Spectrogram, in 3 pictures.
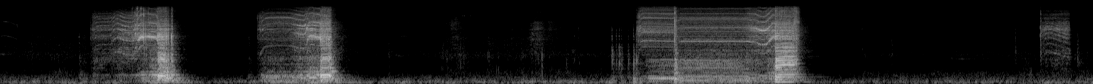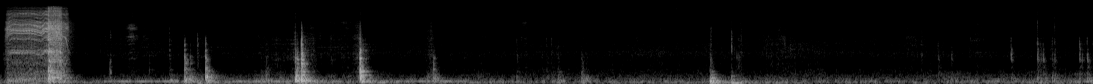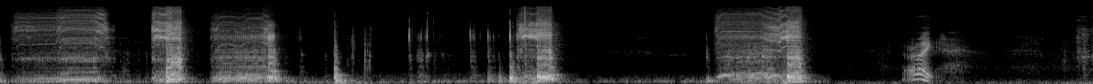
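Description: Cordless drill driving screws into a wooden door brace in a series of short bursts, each a second or two long, with the longest run about six seconds in. Quieter knocks and handling noise come between the bursts.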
